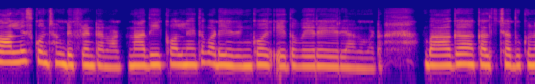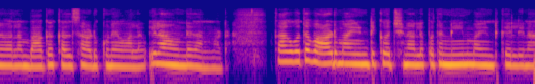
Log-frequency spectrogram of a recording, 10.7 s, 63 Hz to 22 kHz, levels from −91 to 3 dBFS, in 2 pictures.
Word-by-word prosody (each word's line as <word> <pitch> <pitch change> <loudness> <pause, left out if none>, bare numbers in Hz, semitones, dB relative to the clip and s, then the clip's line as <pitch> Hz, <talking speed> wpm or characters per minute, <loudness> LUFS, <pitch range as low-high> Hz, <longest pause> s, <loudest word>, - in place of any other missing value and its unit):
Colonies 300 +2 +3
కొంచెం 280 -2 -1
different 240 -1 -1
అనమాట. 215 -1 -7
నాది 240 +1 +1
ఈ - - -4
కాలనీ 250 -1 0
అయితే 290 +4 -4
వాడి 250 -2 0 0.2
ఇంకో 235 +2 -1 0.2
ఏదో 235 +1 -5
వేరే 225 0 -3
ఏరియా 215 -1 -6
అనమాట. 195 -1 -12 0.5
బాగా 240 +2 +1 0.2
కలిసి 235 -1 -1
చదువుకునేవాళ్ళం. 235 -1 -1
బాగా 225 +3 -2
కలిసి 230 +1 -2
ఆడుకునేవాళ్ళం 225 -1 -2
ఇలా 265 -1 +3
ఉండేదనమాట. 215 -4 -2 0.5
కాకపోతే 310 +2 +2
వాడు 275 +1 +4
మా 270 - +2
ఇంటికొచ్చినా 260 -1 +1
లేపోతే 255 +1 0
నేను 255 +1 +6
మా - - +2
ఇంటికెళ్ళినా, 235 -1 -2
240 Hz, 170 wpm, -26 LUFS, 230-260 Hz, 0.5 s, నేను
